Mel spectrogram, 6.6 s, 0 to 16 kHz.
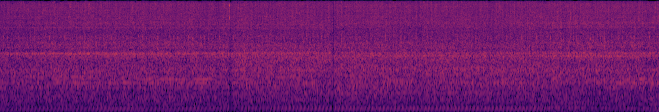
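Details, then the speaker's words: Honda Accord Maestro, idle set to 800 rpm, after fitting an NE555 12 V delay relay to the AC compressor clutch: idle lifts about 50 rpm and holds as the compressor engages, no dip or stumble; normal idle with AC on. "it's nice to hear it sounds good huh .. he didn't go down first .. but he just went up a little like that .."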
